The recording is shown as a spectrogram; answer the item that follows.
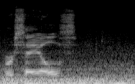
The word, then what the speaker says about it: Versailles: like um it looks like versailles but they pronounce it for sales this is true story you guys i'm telling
